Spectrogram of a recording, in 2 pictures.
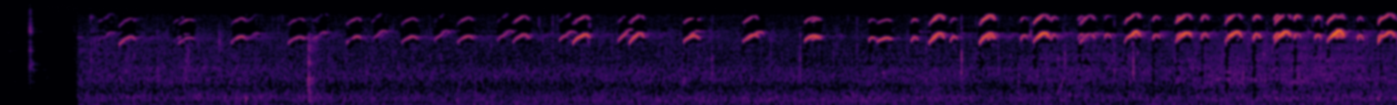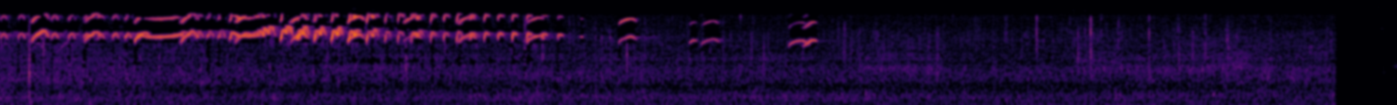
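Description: A black guillemot, an all-black sea duck with white wing bars, gives a long, rapid series of thin, high-pitched squeaky calls, rising into twittering trills before trailing off, over a low background hush with no talking.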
